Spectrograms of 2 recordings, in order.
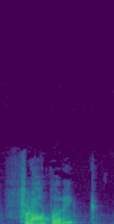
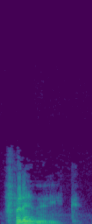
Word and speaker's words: Frederick: ¿Dice usted también Froderick? – No, Frederick. – ¿Y por qué no es Froderick Frankenstein? – ¿Por qué no? Es Frederick Frankenstein.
